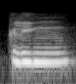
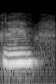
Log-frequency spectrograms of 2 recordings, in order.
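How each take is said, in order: First: The word ends in a nasal ng sound. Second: The word ends in a closed m sound. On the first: The speaker calls it wrong. "त्याच्यात ते ह्रीं क्लिंग असं करण्यात अर्थ नाही" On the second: The speaker calls it right. "अनुस्वाराचा उच्चार नेहमी मच"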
